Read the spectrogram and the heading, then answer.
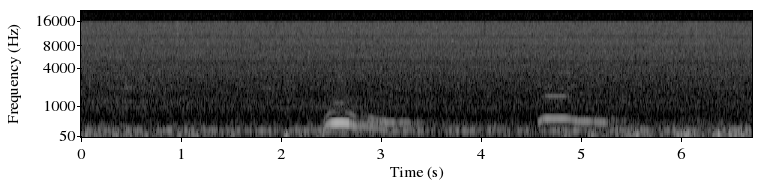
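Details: Two Eurasian eagle-owls calling at night: two deep, drawn-out hoots about two seconds apart, the first swelling then dropping in pitch, the second sliding gently downward, over a steady low rumble of background noise.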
